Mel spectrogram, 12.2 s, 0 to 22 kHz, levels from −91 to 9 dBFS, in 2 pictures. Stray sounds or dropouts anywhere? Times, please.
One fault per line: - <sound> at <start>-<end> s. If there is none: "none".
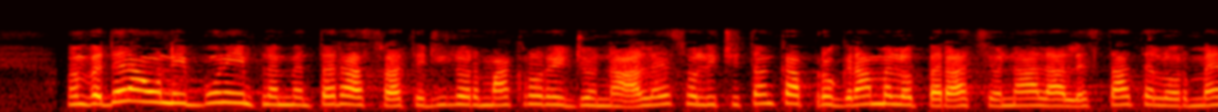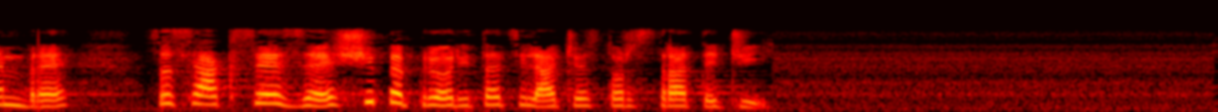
none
